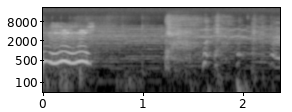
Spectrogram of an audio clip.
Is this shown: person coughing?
yes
